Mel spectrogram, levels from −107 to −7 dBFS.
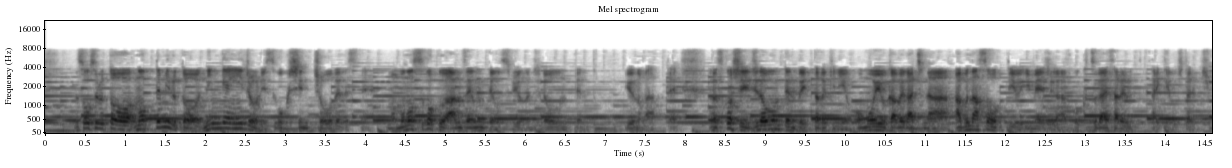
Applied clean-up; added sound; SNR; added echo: none; Guitar; 5 dB; none.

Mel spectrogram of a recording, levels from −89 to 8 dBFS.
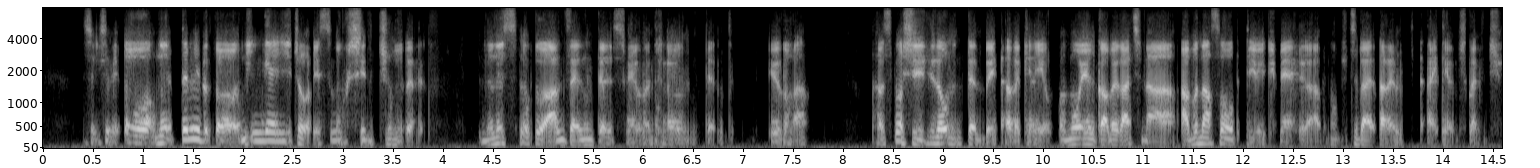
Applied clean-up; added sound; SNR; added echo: neural diffusion model UNIVERSE++.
